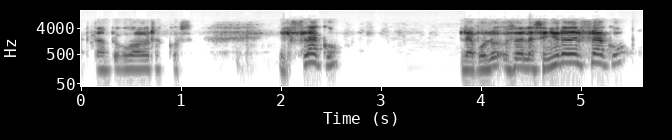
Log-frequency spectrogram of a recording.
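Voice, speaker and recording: Chilean male host, high bright voice, slang-heavy storytelling, dry dull studio sound. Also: dry recording. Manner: animated, swears casually, restarts a lot. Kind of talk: casual chat, storytelling.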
